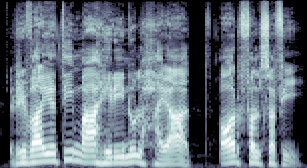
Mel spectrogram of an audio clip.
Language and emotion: Urdu, neutral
